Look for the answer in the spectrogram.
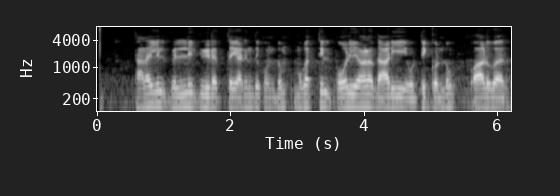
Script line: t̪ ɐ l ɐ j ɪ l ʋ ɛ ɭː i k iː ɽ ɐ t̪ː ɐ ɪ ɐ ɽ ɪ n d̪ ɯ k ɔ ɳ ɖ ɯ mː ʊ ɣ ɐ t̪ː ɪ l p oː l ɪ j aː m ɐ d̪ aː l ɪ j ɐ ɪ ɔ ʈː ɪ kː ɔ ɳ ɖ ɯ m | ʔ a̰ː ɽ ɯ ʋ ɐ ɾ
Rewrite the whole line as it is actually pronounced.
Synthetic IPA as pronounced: t̪ ɐ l ɐ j ɪ l ʋ ɛ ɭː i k iː ɽ ɐ t̪ː ɐ ɪ ɐ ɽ ɪ n d̪ ɯ k ɔ ɳ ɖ ɯ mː ʊ ɣ ɐ t̪ː ɪ l p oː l ɪ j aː n ɐ d̪ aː ɽ ɪ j ɐ ɪ ɔ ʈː ɪ kː ɔ ɳ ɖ ɯ m | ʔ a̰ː ɽ ɯ ʋ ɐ ɾ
